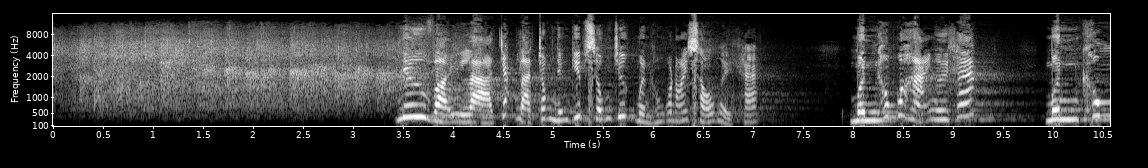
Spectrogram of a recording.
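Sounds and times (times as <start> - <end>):
crowd applauding: 0.0 - 3.8
speech: 3.4 - 7.2, 8.0 - 10.5.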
